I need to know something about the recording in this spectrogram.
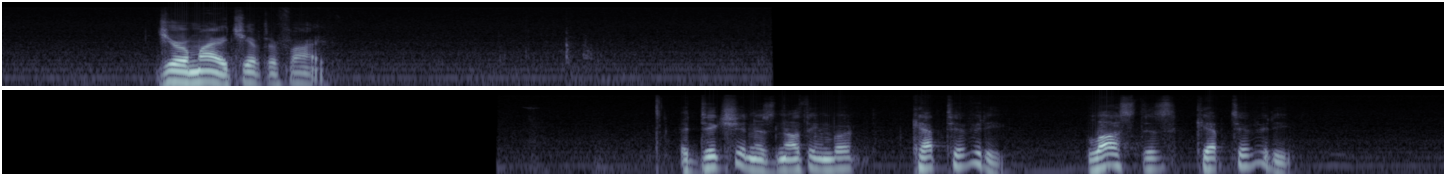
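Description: A man speaks through a microphone in a calm, preaching voice.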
